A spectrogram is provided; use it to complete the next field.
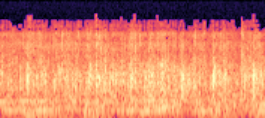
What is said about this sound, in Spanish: el rey ha pasado revista a las tropas para después unirse a sus compañeros y besar el primero la bandera en medio de los aplausos del público asistente.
